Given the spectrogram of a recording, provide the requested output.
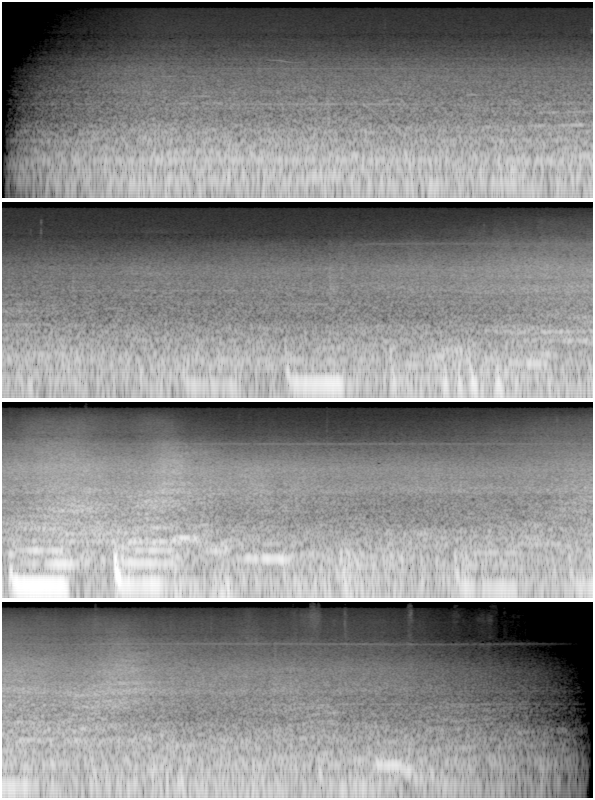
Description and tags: A windy fall night in a sketchy neighborhood. Crickets, and a car goes by booming the bass.
Hear all of my packs here.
